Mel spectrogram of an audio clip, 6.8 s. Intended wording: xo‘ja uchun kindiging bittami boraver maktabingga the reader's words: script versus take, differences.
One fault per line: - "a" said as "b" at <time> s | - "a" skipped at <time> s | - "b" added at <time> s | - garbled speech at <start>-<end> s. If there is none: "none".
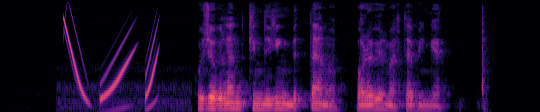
- "uchun" said as "bilan" at 2.7 s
